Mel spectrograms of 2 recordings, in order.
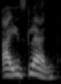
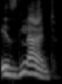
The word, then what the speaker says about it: island: anything okay like uh I've seen some people call it i s l a n d okay some people call it iseland some people call it Island okay but I call it Island s is silent here but why s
